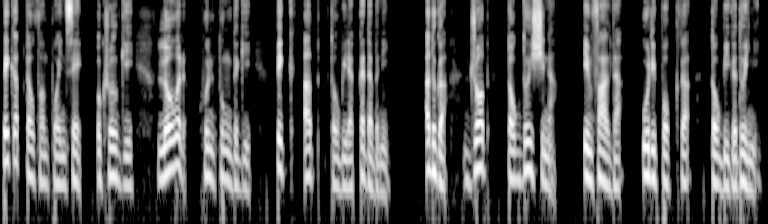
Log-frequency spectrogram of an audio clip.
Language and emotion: Manipuri, neutral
